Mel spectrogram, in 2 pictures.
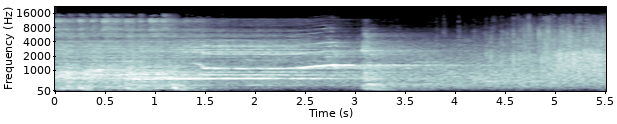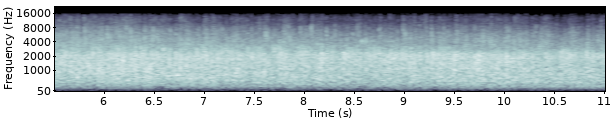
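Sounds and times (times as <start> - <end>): audience applause: 4.0 - 11.0.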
